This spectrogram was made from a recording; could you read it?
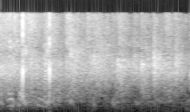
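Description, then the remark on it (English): An audience claps together as a clap offering to the Lord for a new life, a steady, dense wash of applause, with a couple of sharper individual claps standing out early on. It holds at a moderate level throughout. “So shall we just give the Lord a clap offering for this new life?”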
